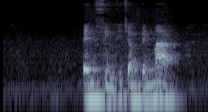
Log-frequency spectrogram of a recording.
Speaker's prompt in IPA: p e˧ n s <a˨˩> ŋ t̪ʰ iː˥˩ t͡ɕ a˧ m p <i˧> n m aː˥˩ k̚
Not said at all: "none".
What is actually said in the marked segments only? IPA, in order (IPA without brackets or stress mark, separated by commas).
i˨˩, e˧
